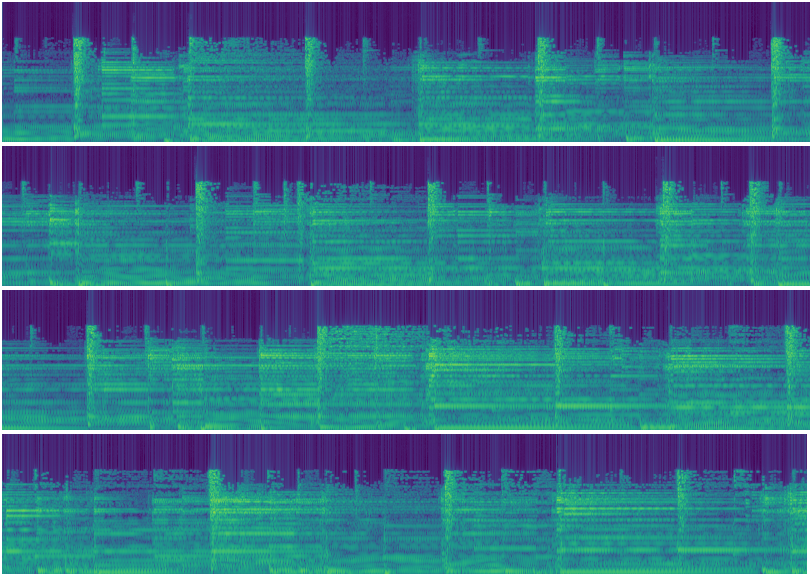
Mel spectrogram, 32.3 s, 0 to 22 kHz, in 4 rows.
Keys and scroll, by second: 13.6-14.3 typing.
